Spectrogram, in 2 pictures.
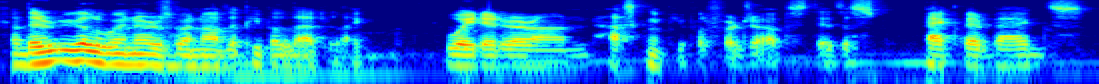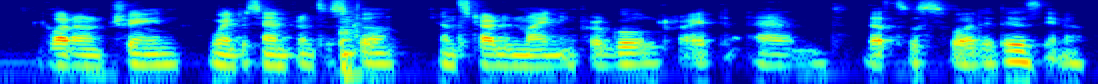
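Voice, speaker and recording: A man's voice: lowish voice, flat delivery, normal speed, gravelly, a little hiss or hum. A young man from Nepal hosting a solo podcast, talking casually and rambling with many fillers and restarts. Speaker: podcast host.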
